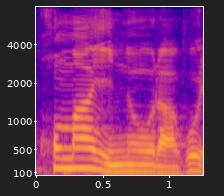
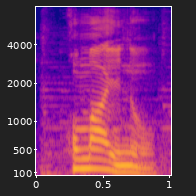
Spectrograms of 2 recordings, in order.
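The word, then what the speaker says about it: 狛犬: 이거를 뭐라고 하냐면 박견이라고 하고요. 실제로는 코마이누라고 읽습니다. 코마이누, 박견.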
